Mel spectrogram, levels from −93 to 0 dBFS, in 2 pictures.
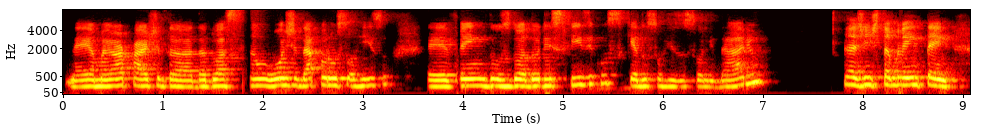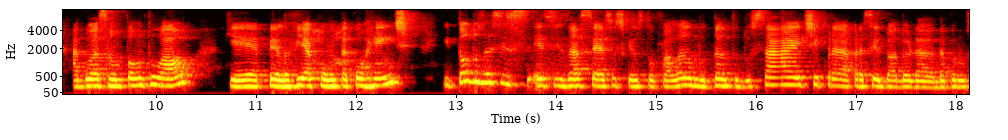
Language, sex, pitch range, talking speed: Portuguese, female, 180-220 Hz, 170 wpm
